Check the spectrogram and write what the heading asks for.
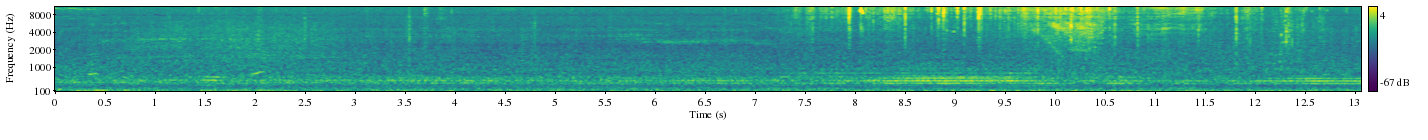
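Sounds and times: distant road traffic rumble: 0:00.0 - 0:13.0
faint hum: 0:00.0 - 0:13.0.

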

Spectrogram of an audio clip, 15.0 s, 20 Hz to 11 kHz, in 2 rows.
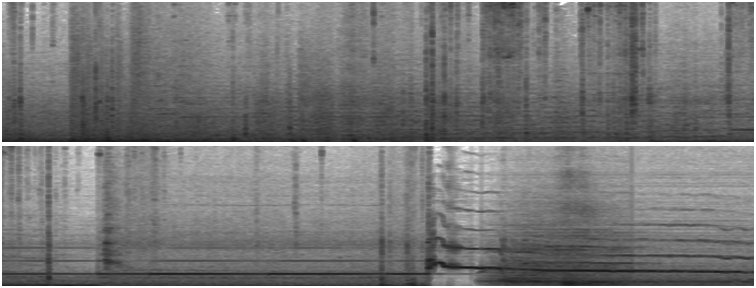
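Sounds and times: car keys jangling: 0:04.2 - 0:09.2
high electronic tone: 0:07.4 - 0:11.8.

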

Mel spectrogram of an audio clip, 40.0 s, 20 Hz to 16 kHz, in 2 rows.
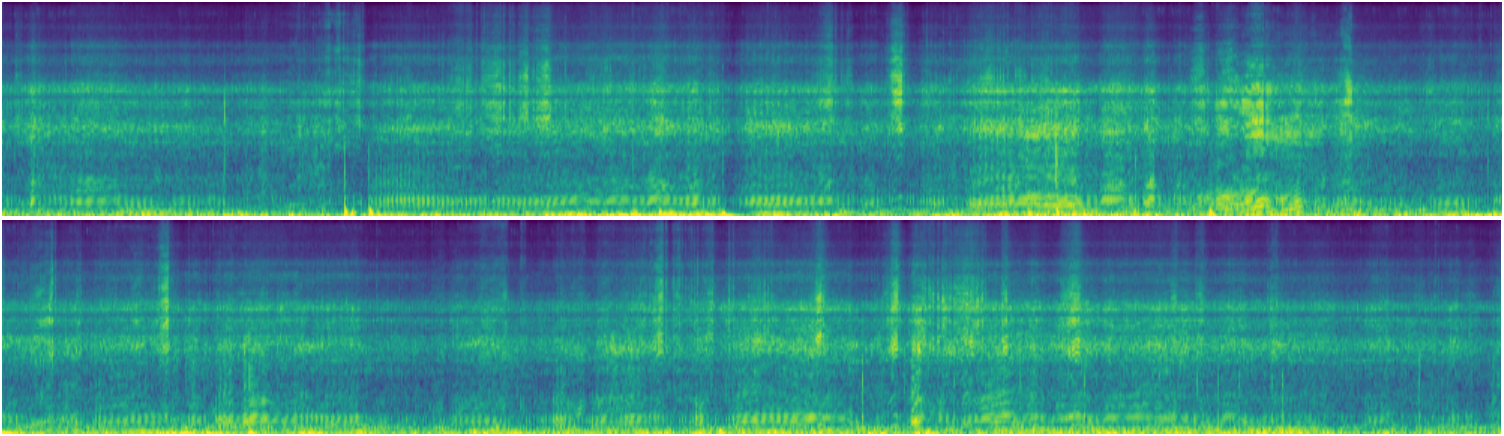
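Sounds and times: dirt bike engine revving: 0:00.0 - 0:39.9
bike knocks and rattles: 0:04.4 - 0:05.1.

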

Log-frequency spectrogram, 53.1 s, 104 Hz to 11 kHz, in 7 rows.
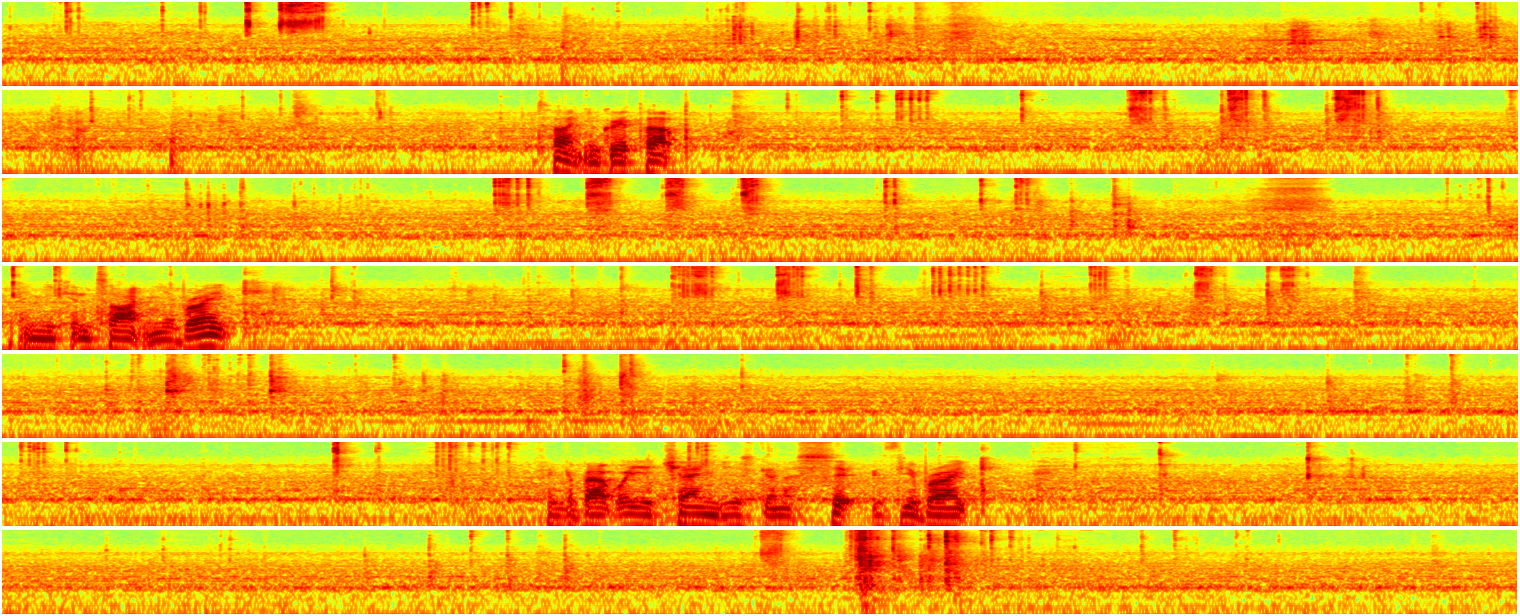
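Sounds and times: faint steady hum: 0:00.0 - 0:53.0
ratchet driver clicking: 0:01.0 - 0:01.7.

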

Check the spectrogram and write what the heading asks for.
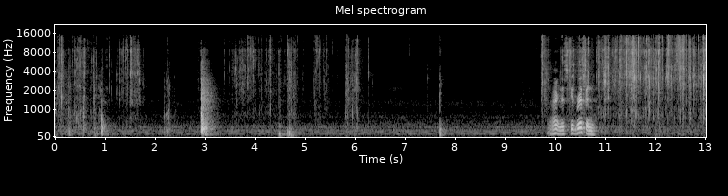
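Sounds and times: foil packs crinkling: 0:00.0 - 0:01.8, 0:03.4 - 0:06.3, 0:09.7 - 0:13.0
packs knocking on table: 0:02.2 - 0:03.3.

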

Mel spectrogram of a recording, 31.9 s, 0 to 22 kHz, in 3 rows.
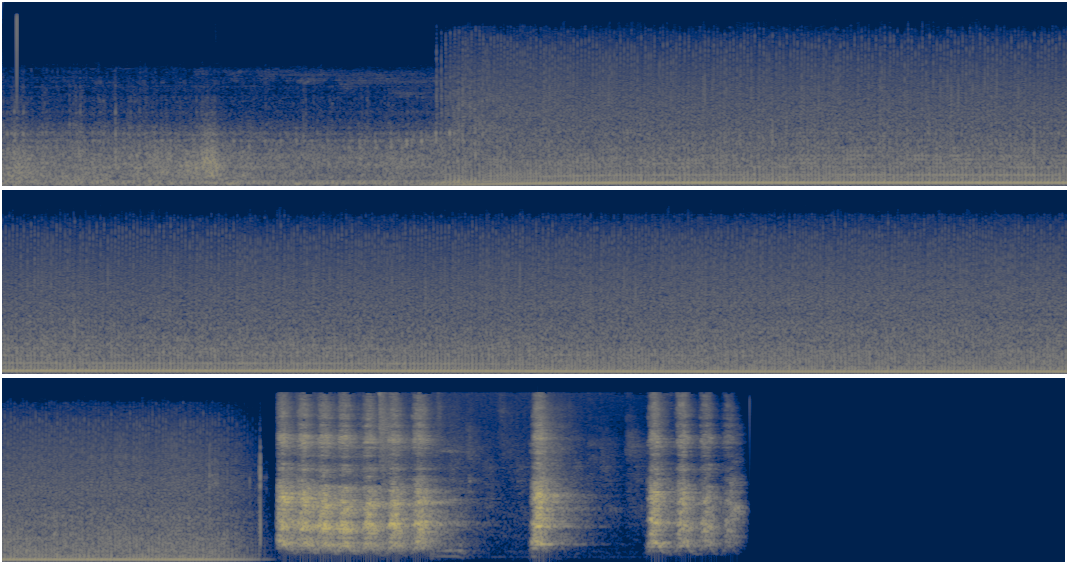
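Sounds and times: plane engine drone from cabin: 0:00.0 - 0:25.9
dog barking: 0:24.1 - 0:28.8.

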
